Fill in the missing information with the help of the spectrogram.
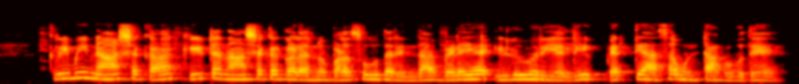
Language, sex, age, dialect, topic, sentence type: Kannada, female, 60-100, Mysore Kannada, agriculture, question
